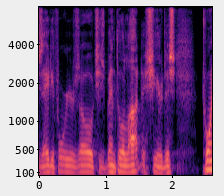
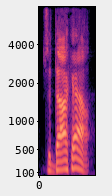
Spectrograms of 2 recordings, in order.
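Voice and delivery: louder mock Yankee accent, "dark" as dahk; 6 dB louder than usual. Imitating Yankees asking about nightfall, r-less Yankee accent. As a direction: punch it out like a Yankee, R dropped. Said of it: "they'll say".

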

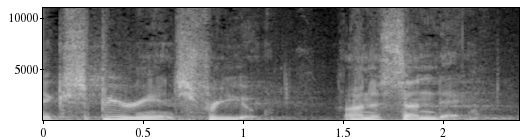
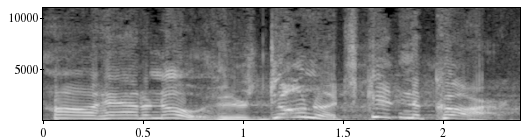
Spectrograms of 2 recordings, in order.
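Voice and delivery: higher, playful lure; coaxing parent; 7 semitones higher than usual. Retold or imitated. Dad luring his kids to church with donuts, higher playful coaxing. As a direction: dangle the donuts to hurry them. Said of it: "It's like".

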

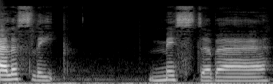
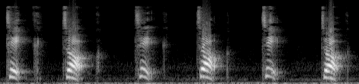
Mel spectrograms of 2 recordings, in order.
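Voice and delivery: louder clipped tick-tock; clock ticking; 7 semitones higher, 5 dB louder than usual. Acted. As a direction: tap out a clock beat. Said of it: "went the living room clock".

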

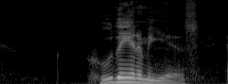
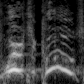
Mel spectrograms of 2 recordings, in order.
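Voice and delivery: much higher, loud shocked yell; husband's shout; 18 dB louder, slower than usual. Retold or imitated. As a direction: bark it at your wife in disbelief. Husband yells at naked wife.

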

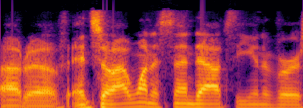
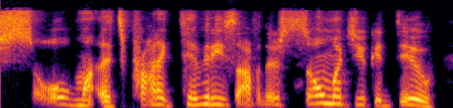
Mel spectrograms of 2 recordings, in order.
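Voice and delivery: excited pitch lift; 12 semitones higher than usual. Real, not acted. Guest lights up talking about his software, much higher excited voice. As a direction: voice jumps much higher with enthusiasm. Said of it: "your pitch and your voice just goes up an octave".

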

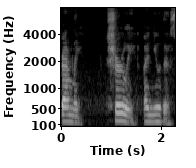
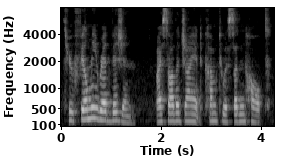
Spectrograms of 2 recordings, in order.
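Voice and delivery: usual speaking voice

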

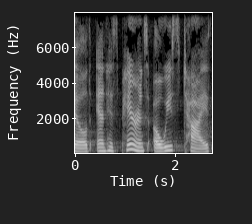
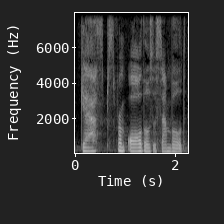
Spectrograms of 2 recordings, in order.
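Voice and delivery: usual speaking voice

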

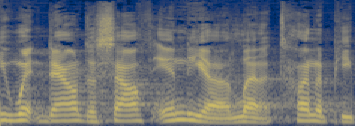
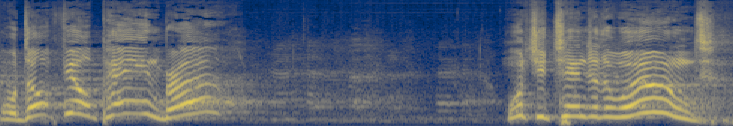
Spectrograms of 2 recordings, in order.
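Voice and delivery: mock dismissive advice; 10 semitones higher than usual. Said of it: "It's like telling someone".

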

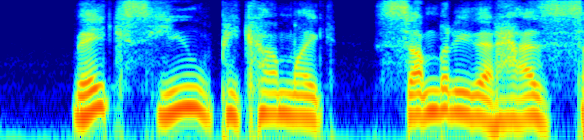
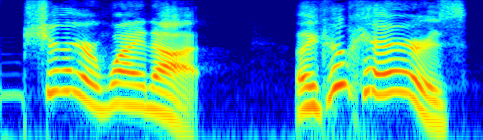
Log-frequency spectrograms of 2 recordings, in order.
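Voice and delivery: carefree shrug; 9 semitones higher, slower than usual. Retold or imitated. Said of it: "And I'm like".

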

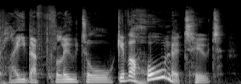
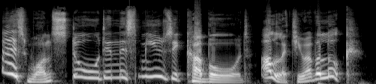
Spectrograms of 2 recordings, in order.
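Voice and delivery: higher and fast, eager; eager teacher; 13 semitones higher than usual. Acted. Music teacher leaps up to fetch a lute, high and fast. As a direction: rush it out keenly. Mister Day leapt up.

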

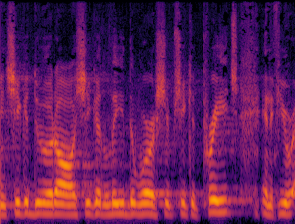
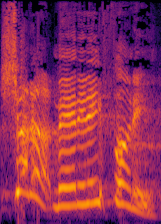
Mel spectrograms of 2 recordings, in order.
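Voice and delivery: annoyed protest; 9 semitones higher, 9 dB louder than usual. Retold or imitated. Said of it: "It's like".

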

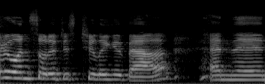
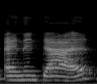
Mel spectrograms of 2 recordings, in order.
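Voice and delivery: ordinary talk, nothing marked

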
